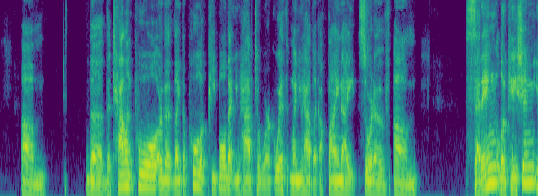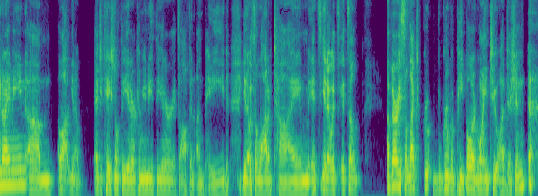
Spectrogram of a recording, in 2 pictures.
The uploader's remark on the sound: This discussion was held live on Sunday, December 17th on Scene to Song’s Facebook page, and was recorded for this podcast almost in its entirety.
